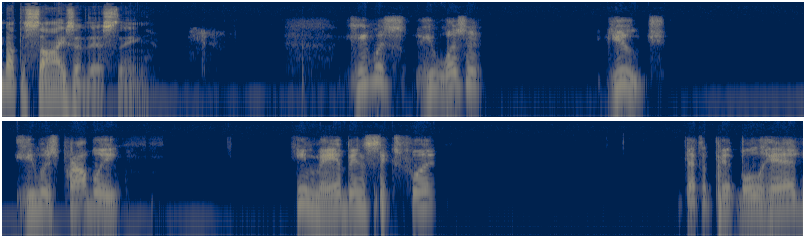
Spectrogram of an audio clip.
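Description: A middle-aged man talks calmly and close into a microphone, in short bursts with pauses.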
